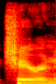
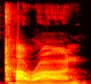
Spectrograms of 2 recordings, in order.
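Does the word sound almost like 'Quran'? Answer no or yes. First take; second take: no; yes. First: It does not sound like 'Quran'. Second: It sounds almost like 'Quran'. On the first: The speaker calls it wrong. "I was pronouncing it Charon" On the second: The speaker calls it right. "it's pronounced Karan, like like almost like Quran"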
